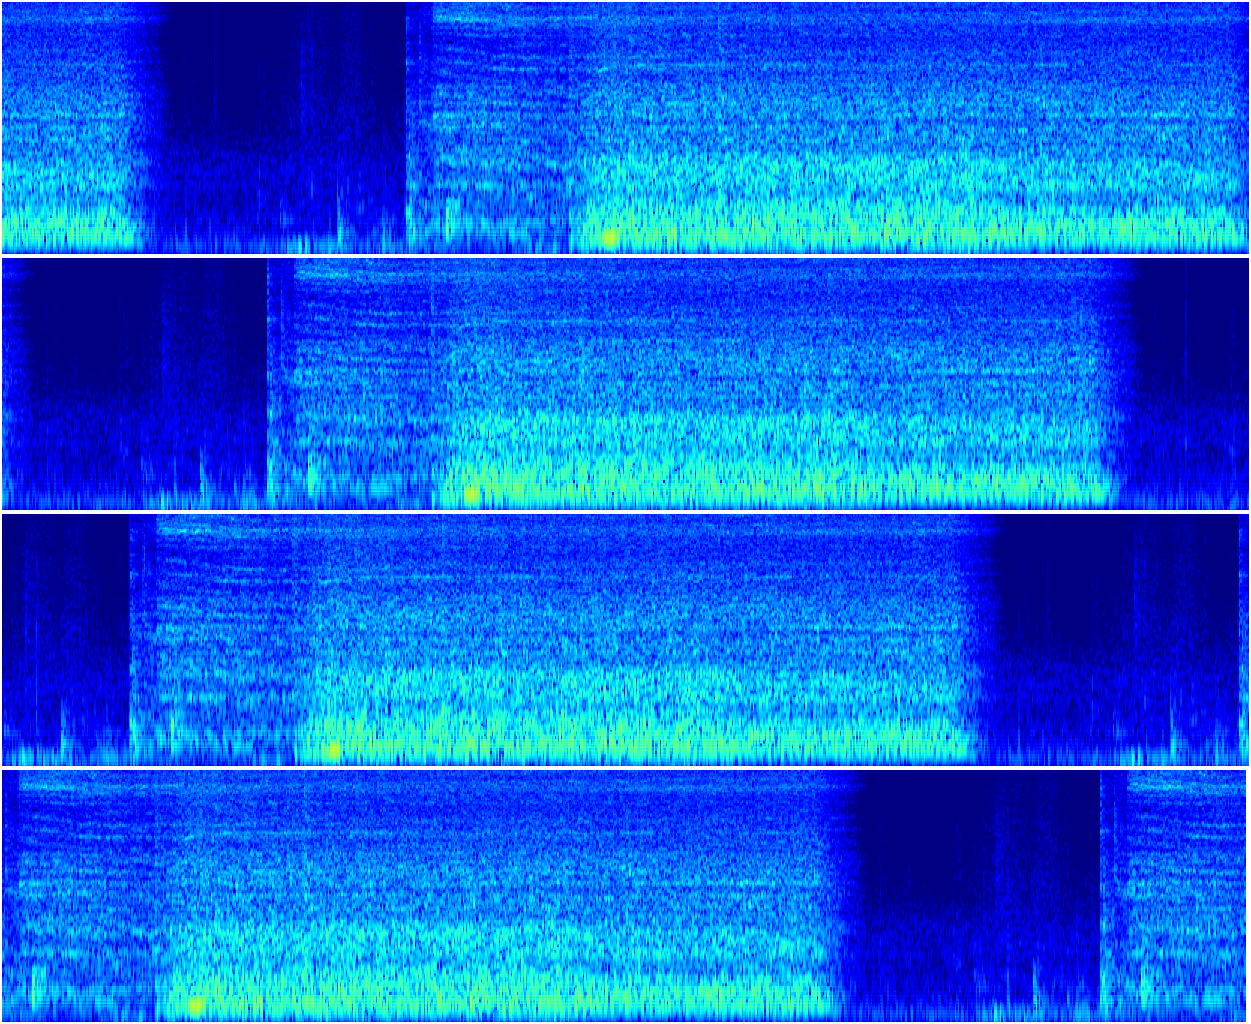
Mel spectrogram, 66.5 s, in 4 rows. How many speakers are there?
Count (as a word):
zero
